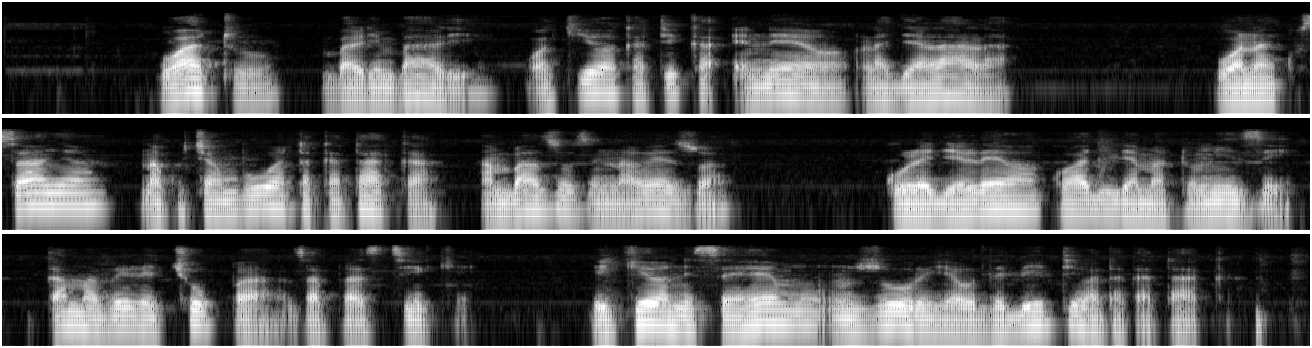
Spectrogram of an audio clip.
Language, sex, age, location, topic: Swahili, male, 25-35, Dar es Salaam, government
